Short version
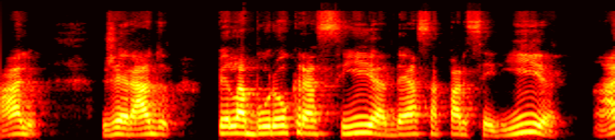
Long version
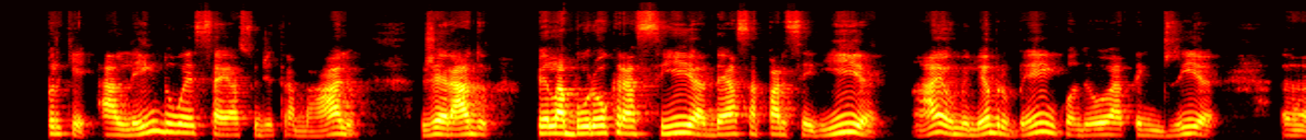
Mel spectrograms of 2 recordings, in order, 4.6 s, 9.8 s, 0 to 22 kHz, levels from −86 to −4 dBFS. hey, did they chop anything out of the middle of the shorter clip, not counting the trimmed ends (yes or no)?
no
